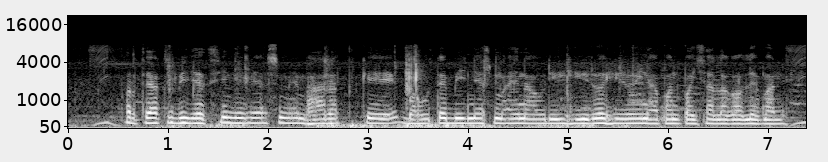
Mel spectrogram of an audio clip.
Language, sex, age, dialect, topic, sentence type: Bhojpuri, male, 18-24, Northern, banking, statement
